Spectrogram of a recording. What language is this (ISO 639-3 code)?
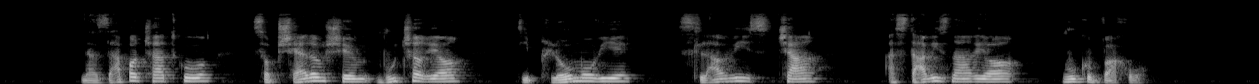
hsb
